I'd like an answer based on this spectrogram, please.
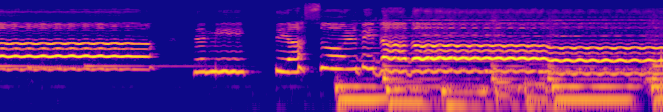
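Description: A woman singing a long held note with vibrato. After a short break she sings a brief phrase and then holds another long vibrato note. Instrumental accompaniment with a low bass comes in about five seconds in.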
